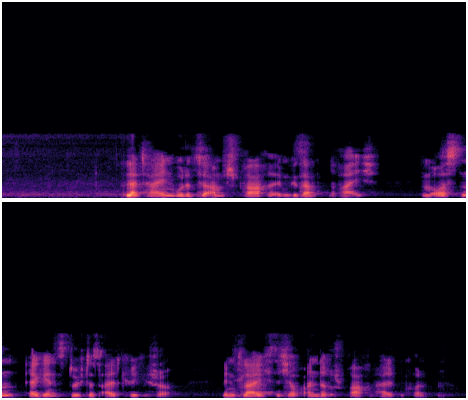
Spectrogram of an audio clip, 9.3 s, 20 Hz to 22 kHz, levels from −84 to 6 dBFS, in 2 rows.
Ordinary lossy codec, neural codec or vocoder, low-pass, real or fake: AAC, 32 kbps; autoencoder, 48 kHz, 128 numbers a frame, DAC-VAE, trained on Japanese speech; 7.2 kHz; fake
